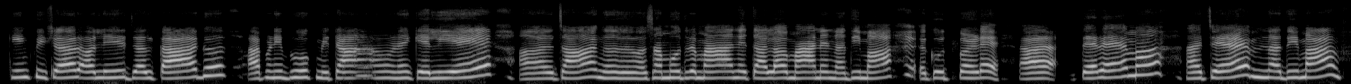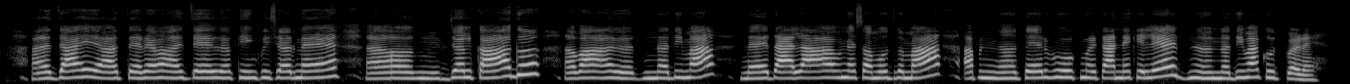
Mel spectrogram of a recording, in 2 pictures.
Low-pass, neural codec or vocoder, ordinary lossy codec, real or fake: 19.8 kHz; vocoder, 44.1 kHz, 128 mel bands, Pupu-Vocoder; MP3, 96 kbps; fake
